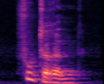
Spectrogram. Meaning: to grumble, complain
- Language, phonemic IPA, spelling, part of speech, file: Dutch, /ˈfu.tə.rə(n)/, foeteren, verb, Nl-foeteren.ogg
